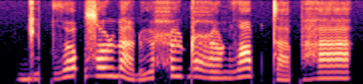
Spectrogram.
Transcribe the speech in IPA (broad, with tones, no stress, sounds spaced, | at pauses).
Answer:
ɡ i˩ p ðˤ ʉ˥ ʔ zˤ o˥ ɳ ɽ a˩ ɽ ʉ˧ ħ ʉ˥ ɖ ʕ ɵ˧ ɳ ðˤ a˥ p t a˩ p ɦ a˥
